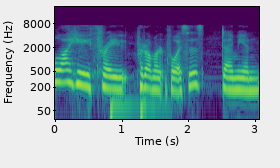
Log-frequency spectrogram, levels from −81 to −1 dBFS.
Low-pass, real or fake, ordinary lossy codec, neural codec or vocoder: 7.2 kHz; real; AAC, 48 kbps; none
